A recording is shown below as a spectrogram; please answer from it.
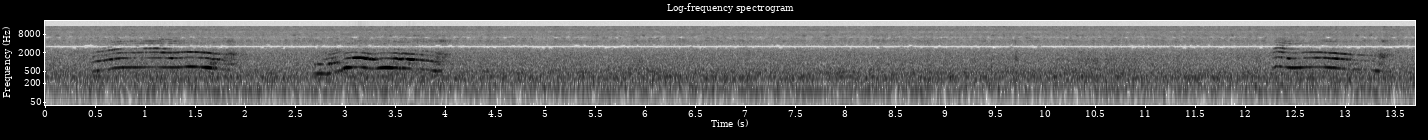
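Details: Two pet cats, Tammie and Cheddar, argue over a new toy: drawn-out harmonic meows, two close together in the first four seconds, then a long quiet gap before another wavering meow near the end.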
